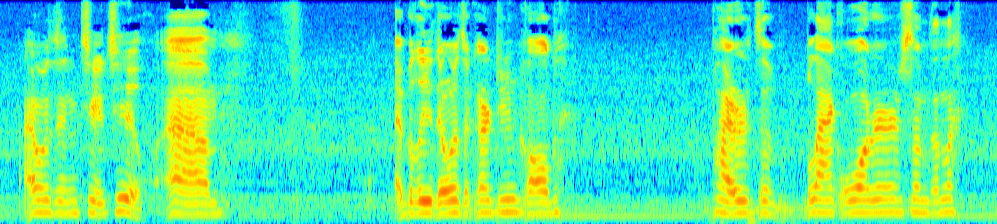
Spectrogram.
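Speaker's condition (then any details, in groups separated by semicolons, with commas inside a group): Cerebral palsy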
